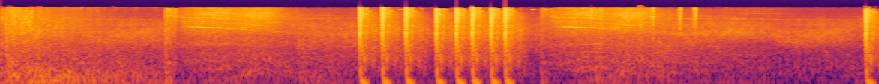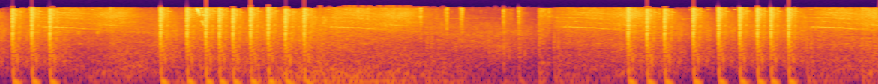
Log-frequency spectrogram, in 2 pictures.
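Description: Gunfire and RPG blasts in a Fortnite squad battle royale match: repeated rapid bursts of automatic fire and heavy booms come in clusters, loud and close, between quieter stretches of in-game ambience.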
